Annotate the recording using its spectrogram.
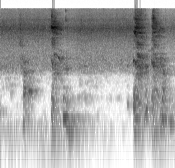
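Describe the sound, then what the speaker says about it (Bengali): Three bursts of harsh coughing, close and loud, separated by short pauses over a quiet background hiss. "আর কি কাশি হচ্ছে, ঠান্ডা লেগে গেছে"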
